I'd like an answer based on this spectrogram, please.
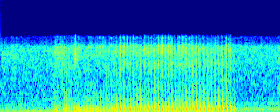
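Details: Rocky, a lazy English Bulldog, sleeping in the morning before slowly waking up: one low, rattling snore with rapid regular pulses that lasts under two seconds, in a quiet small room.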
